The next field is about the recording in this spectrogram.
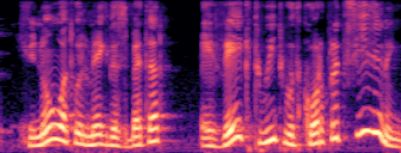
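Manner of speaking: fast, breezy, smug mock corporate CEO voice.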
